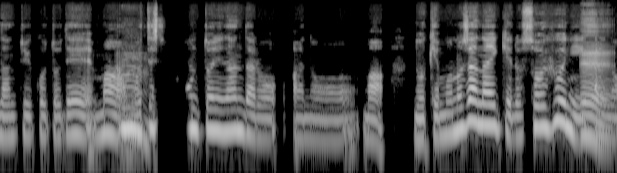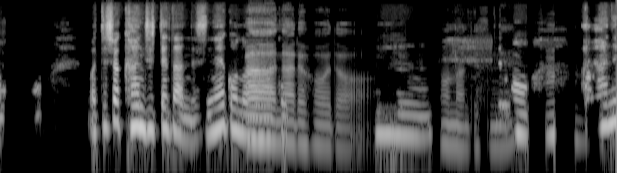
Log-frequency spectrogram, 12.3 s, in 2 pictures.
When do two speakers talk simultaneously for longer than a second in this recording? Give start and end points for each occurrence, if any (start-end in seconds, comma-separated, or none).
none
